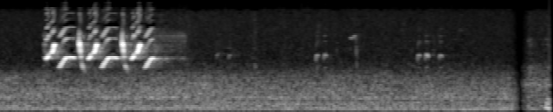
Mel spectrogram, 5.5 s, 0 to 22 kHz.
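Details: Carolina Wren, possibly one of a pair on Crown Point Road, Springfield, Vermont, during a Christmas Bird Count on 21 December 2013 between rain storms, gives a loud ringing burst of about five rolling phrases, then faint distant chirps and low outdoor hum.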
